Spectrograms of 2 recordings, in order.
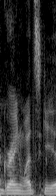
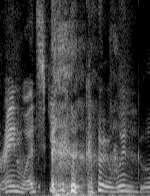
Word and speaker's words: Wayne Gretzky: great Wayne Gretzky, and you have to get it right. I don't even know who Grain Wetzky is. Wayne Gretzky.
